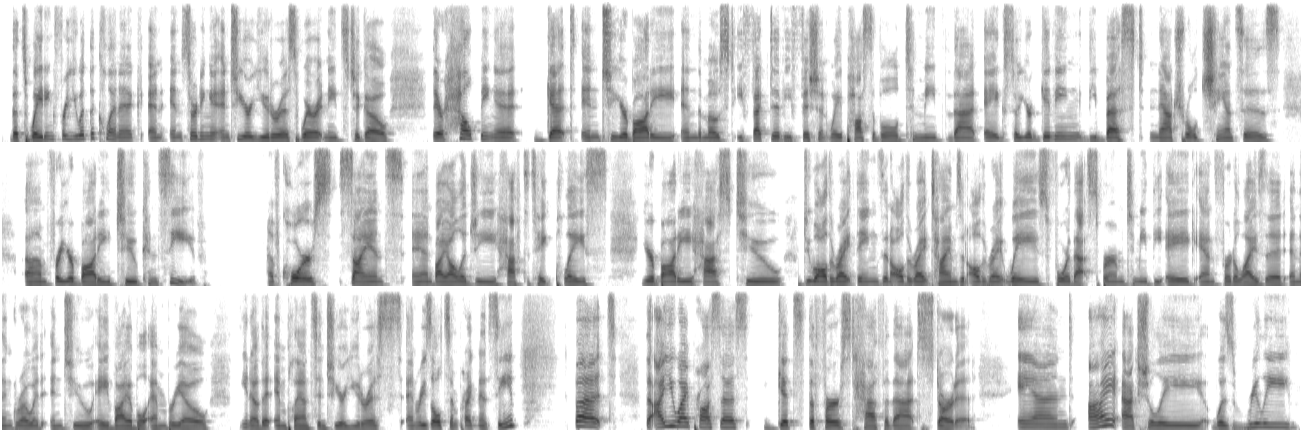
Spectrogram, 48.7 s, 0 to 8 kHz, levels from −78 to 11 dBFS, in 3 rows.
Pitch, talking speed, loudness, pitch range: 150 Hz, 150 wpm, -20 LUFS, 145-170 Hz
